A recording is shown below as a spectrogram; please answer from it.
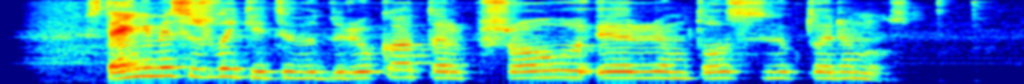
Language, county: Lithuanian, Marijampolė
